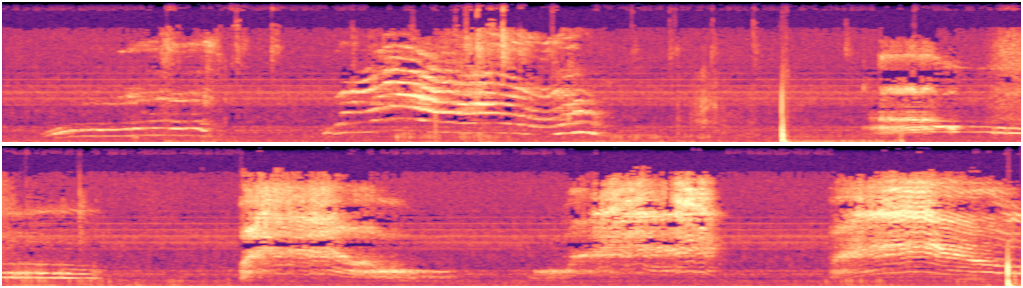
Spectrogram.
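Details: House cat reacting to hearing a cat's meow; a series of wavering, yowling meows, some quavering and strained, spaced a second or two apart, broken by two sharp clicks.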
